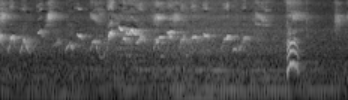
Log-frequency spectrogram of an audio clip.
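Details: High quick chirps and twittering notes from a sunbathing songbird run continuously, with a sharp click just before the end and a faint low hum underneath.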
